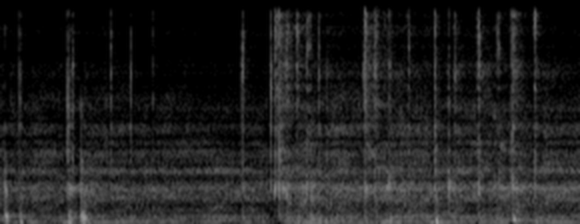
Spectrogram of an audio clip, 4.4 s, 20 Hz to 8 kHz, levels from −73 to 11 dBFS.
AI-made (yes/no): yes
